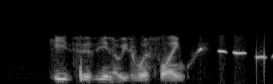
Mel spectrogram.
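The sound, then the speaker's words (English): A person speaks briefly, then imitates whistling with a rising glide followed by a few short, clear whistled notes in a mid-high pitch. “he's whistling, he's doing his kind of thing”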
